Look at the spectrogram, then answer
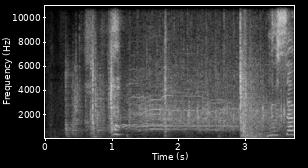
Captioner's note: crowd cheering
